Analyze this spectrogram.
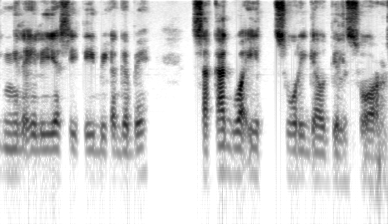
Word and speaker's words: Caguait: So ganun po yung pag-pronounce guys ha. Kagwait. Yan may mga naririnig kasi ako kagwit. Kagwit daw yan. Hindi po kagwit. Kagwa kagwait po 'yung tamang pag-pronounce Makio.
